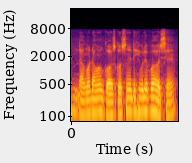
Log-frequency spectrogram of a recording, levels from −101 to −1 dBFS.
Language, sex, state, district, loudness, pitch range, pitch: Assamese, male, Assam, Kamrup Metropolitan, -15 LUFS, 105-125 Hz, 120 Hz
